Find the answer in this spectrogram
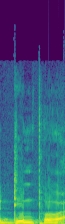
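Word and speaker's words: Limpho: Aber Dimpo Hani, es ist geschrieben Limpo, aber Dimpo ausgesprochen, sein Status geht über die Ehe mit Chris Hani und machen sie große Beschwer gegen die Freilassung von die Mörder Wallace.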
